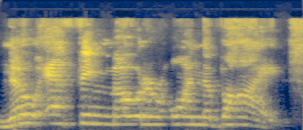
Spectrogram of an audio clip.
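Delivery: shrill, very high scream from a distance. Retelling a guitarist screaming at him during a show: imitating a guitarist screaming. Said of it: "he screams over at me".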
